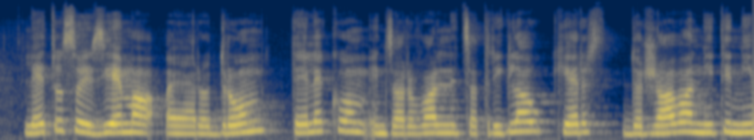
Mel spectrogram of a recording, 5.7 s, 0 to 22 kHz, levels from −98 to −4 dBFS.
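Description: No technical faults can be heard anywhere in the speech; the signal stays steady and intact throughout.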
